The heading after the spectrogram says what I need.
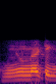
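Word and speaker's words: pneumatic: इसकी स्पेलिंग में पी आता है, जो साइलेंट रहता है यानी क्या हो गया, न्यूमेटिक बोन कहलाती है, यानी न्यूमेटिक अस्थि इसको कहा जाता है।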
